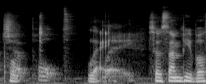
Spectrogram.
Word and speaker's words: Chipotle: owned by McDonald's, I used to call it Chipotle. Oh, Chip. That's a whole new one because of what the effects are. Yeah. Uh, how do you say that one? Chipotle.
